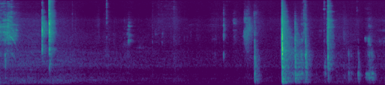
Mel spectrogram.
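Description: Sharp clicks and knocks of small hard objects being handled: two just under a second in, then a quiet stretch, then a cluster of several from about four seconds on, the loudest about two-thirds of the way through.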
